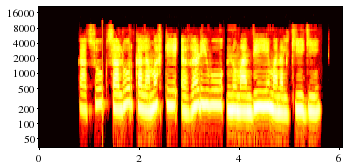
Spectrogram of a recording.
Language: Pashto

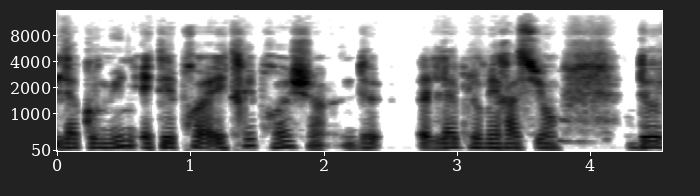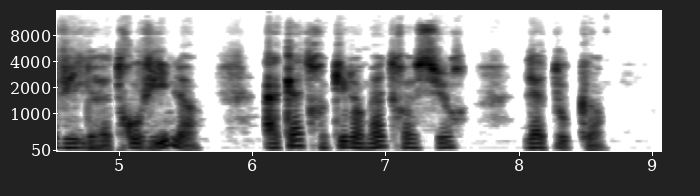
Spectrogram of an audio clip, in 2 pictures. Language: French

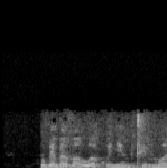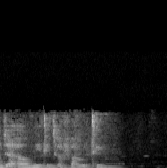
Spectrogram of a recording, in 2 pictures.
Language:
Swahili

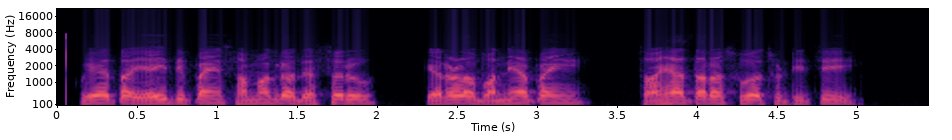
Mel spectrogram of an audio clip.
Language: Odia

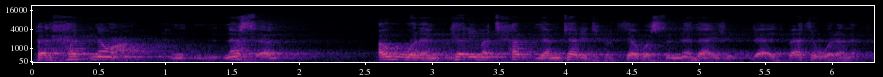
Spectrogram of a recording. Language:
Arabic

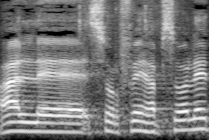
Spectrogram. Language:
Hebrew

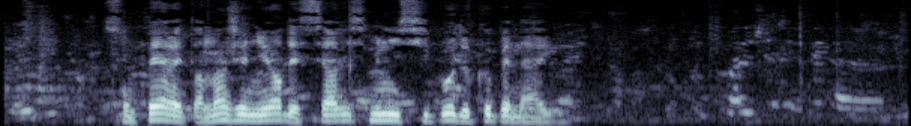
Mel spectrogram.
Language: French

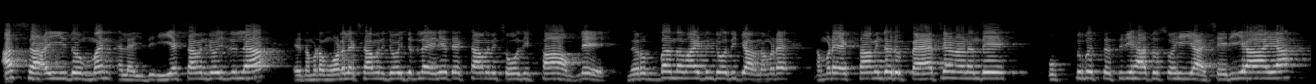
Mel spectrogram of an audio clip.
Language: Malayalam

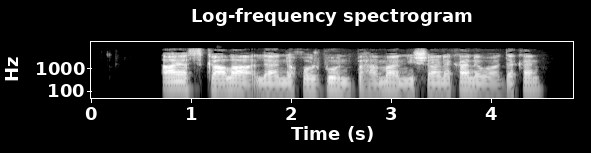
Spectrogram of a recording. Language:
Central Kurdish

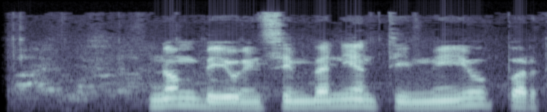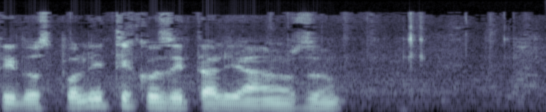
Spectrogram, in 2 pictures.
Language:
Sardinian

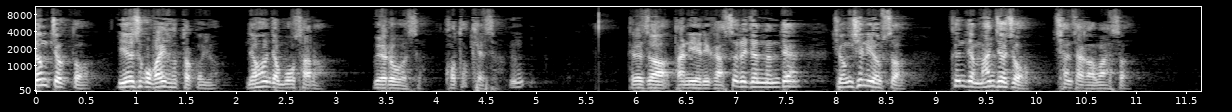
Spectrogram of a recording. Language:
Korean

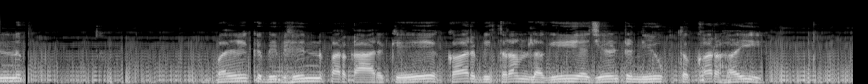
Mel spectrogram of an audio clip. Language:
Magahi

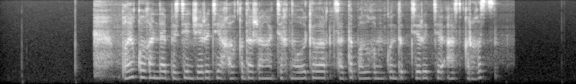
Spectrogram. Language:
Kazakh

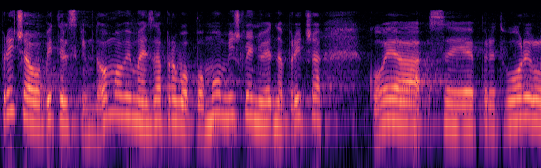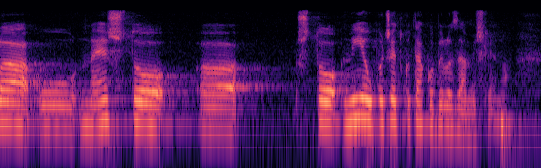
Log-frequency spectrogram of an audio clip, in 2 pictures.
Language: Croatian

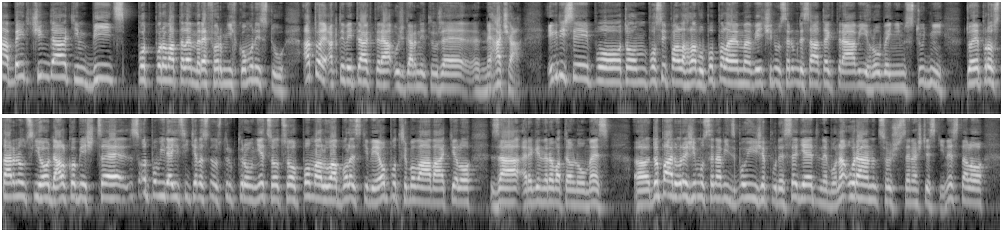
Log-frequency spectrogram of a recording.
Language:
Czech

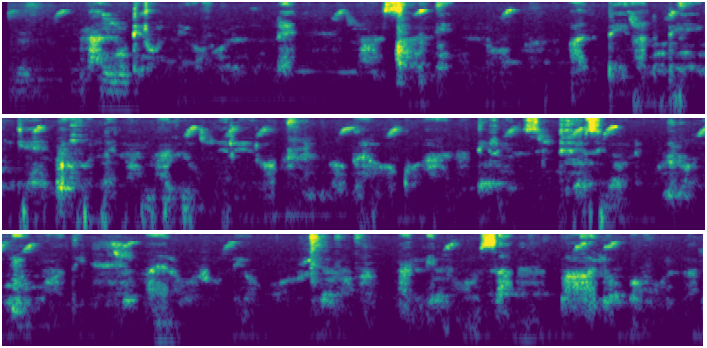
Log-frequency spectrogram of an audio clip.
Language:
Sidamo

